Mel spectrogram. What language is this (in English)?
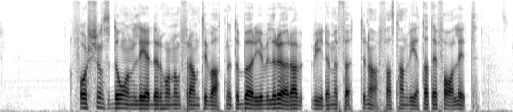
Swedish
